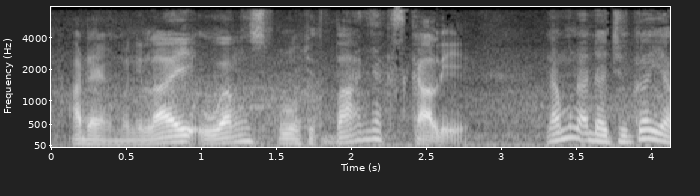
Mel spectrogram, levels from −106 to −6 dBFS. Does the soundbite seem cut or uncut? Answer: cut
